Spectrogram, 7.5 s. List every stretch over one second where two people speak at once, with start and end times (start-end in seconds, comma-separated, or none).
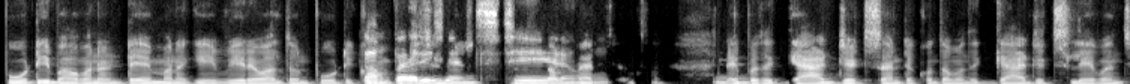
2.5-4.0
